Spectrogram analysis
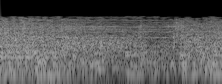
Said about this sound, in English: The land where bullets come screaming out of nowhere.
